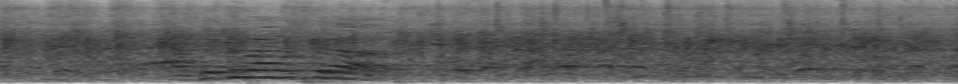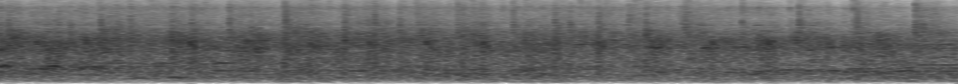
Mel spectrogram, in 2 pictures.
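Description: An audience claps.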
